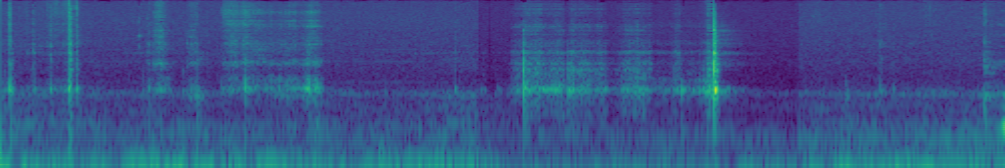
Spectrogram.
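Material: Plastic.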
